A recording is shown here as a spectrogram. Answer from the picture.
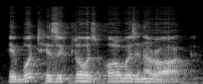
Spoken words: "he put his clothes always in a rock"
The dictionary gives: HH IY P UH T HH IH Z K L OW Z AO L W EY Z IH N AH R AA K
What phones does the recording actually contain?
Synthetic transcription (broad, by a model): HH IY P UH T HH IH Z K L OW Z AO L W EY Z IH N AH R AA K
